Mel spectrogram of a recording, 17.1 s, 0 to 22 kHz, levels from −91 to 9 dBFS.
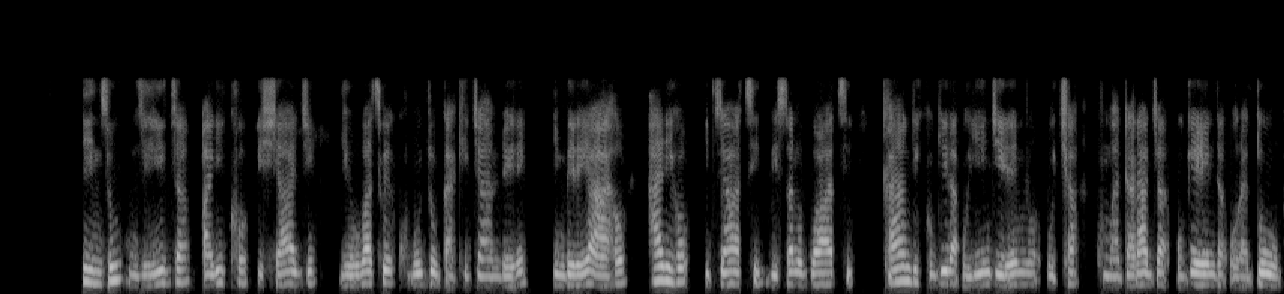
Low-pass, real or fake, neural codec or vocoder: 7.2 kHz; fake; codec, 16 kHz, 2 kbps, FreqCodec, smaller model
